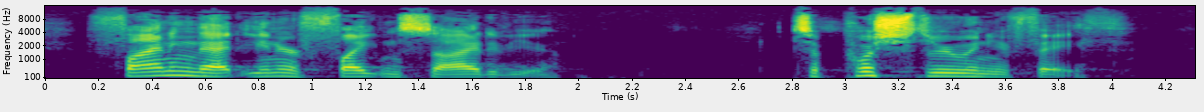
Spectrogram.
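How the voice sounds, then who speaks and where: Pitched fairly high, a man speaks at a fairly quick pace with ordinary pitch variation. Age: 40s. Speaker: pastor. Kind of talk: sermon.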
